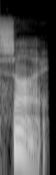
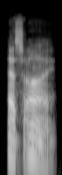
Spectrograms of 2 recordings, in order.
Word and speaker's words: si: shh, with a deep sigh, which is associated with the liver. HE, pronounced like her, with a yawn, which is associated with the heart. SI, pronounced like sir, with a slow exhale, which is associated with the lungs.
